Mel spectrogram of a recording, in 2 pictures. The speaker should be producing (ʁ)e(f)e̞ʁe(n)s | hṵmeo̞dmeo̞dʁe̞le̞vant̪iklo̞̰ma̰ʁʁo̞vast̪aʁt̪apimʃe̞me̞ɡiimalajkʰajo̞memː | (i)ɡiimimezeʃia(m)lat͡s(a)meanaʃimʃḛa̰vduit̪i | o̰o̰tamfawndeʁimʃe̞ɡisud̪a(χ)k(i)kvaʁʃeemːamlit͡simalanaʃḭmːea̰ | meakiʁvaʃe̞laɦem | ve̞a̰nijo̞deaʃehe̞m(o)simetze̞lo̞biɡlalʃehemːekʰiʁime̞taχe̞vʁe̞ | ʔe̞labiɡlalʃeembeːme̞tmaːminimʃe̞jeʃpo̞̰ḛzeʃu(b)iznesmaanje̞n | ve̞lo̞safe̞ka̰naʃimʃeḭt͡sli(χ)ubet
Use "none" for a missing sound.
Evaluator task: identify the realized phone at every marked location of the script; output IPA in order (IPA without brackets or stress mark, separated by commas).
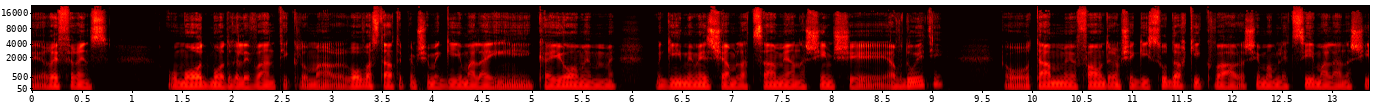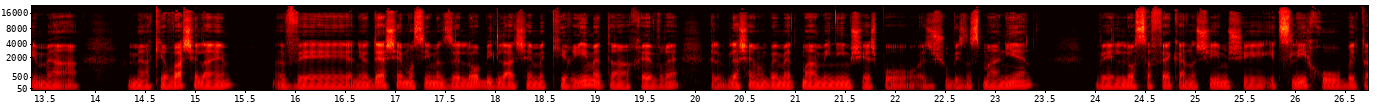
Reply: ʁ, f, n, e, m, a, ʁ, i, o, b, χ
